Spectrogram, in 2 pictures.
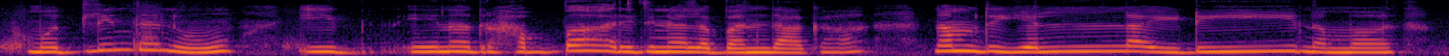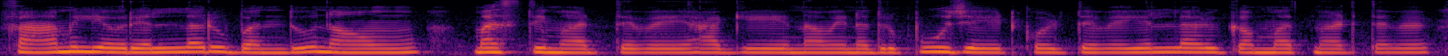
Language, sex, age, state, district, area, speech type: Kannada, female, 18-30, Karnataka, Shimoga, rural, spontaneous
